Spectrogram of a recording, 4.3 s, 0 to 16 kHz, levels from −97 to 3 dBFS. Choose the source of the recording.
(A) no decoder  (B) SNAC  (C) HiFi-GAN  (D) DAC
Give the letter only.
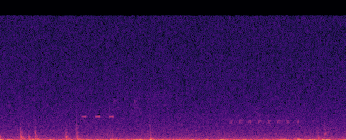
A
